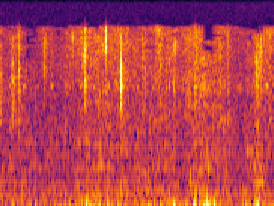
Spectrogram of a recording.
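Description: Faint outdoor background sound picked up by a doorbell camera's microphone, with a few light scattered clicks.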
